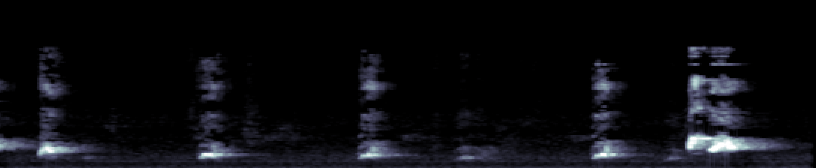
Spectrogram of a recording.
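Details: Red-whiskered bulbul, a bổi bird with long fine plumage, singing spaced short whistled notes roughly once a second, each a quick slurred chirp, the last phrase louder and fuller; low steady background hum.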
